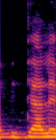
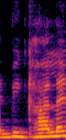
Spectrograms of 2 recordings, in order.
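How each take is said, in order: First: Said in the usual way. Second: विघालय said with a "gha" in place of "dya"; misread with GHA. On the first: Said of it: "विद्यालय पढ़ेंगे". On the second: Shown as a demonstration. Teacher showing students what not to read, विघालय with a "gha". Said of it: "विघालय नहीं पढ़ेंगे".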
